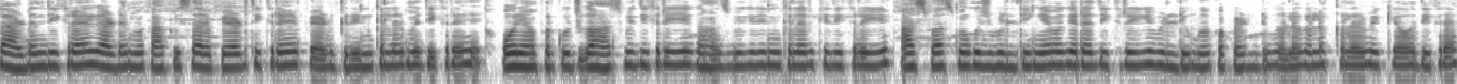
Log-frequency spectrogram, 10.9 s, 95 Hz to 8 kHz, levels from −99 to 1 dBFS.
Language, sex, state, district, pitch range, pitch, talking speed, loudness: Hindi, female, West Bengal, North 24 Parganas, 240-260 Hz, 250 Hz, 305 wpm, -32 LUFS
